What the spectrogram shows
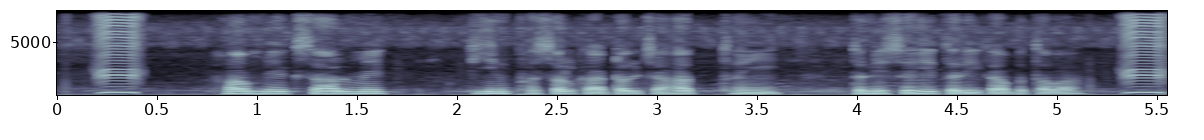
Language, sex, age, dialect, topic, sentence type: Bhojpuri, male, 31-35, Western, agriculture, question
